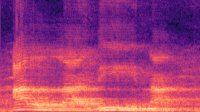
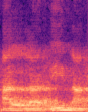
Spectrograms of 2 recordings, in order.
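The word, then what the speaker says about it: الَّذِينَ: diwasolin hilang aumul ladzina tapi ketika kita memulainya ibtida namanya maka a-nya harus kita kasih harokat alladziina Jadi enggak boleh dibaca lagi Natal dagu ya Enggak boleh kita harus bacanya alladzina kazza bus seandainya kita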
